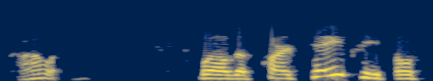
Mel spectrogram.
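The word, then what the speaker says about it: parti: And yes, they're poodles, and they're called Partey. And that's how the French say it, but Americans say party.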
